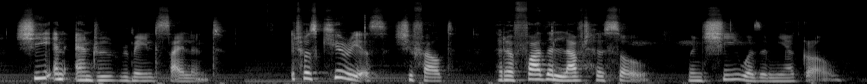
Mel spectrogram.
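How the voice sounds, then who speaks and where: A woman speaks at a fairly slow pace with lively intonation, music playing in the background. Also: medium pitch for a woman. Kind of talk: book excerpt reading.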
